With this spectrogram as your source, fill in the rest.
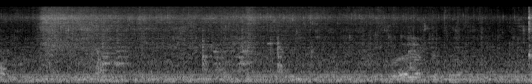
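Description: Peppers fry in a home kitchen pan with a steady, close sizzle, broken by occasional stirring clatter and a brief louder crackle near the end.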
